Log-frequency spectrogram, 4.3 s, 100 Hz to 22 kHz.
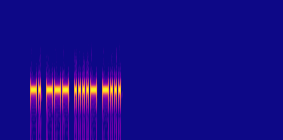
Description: Morse code, heard as a keyed tone, about 37 wpm, 700 Hz. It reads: NO4B
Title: USA Call Signs - 4 Characters - Repeated 2x - 40wpm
